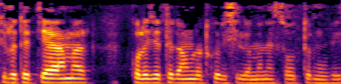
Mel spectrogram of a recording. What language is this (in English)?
Assamese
